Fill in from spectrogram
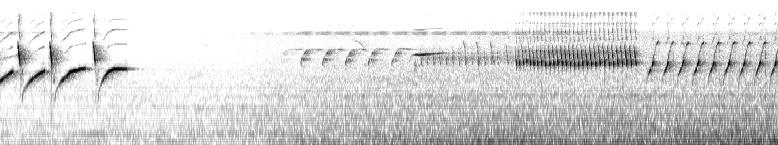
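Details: Spanish Timbrado canary training song: three sharp hooked notes, a quiet gap with faint distant chirping, then a dense buzzing roll followed by crisp, evenly spaced clicking notes.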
